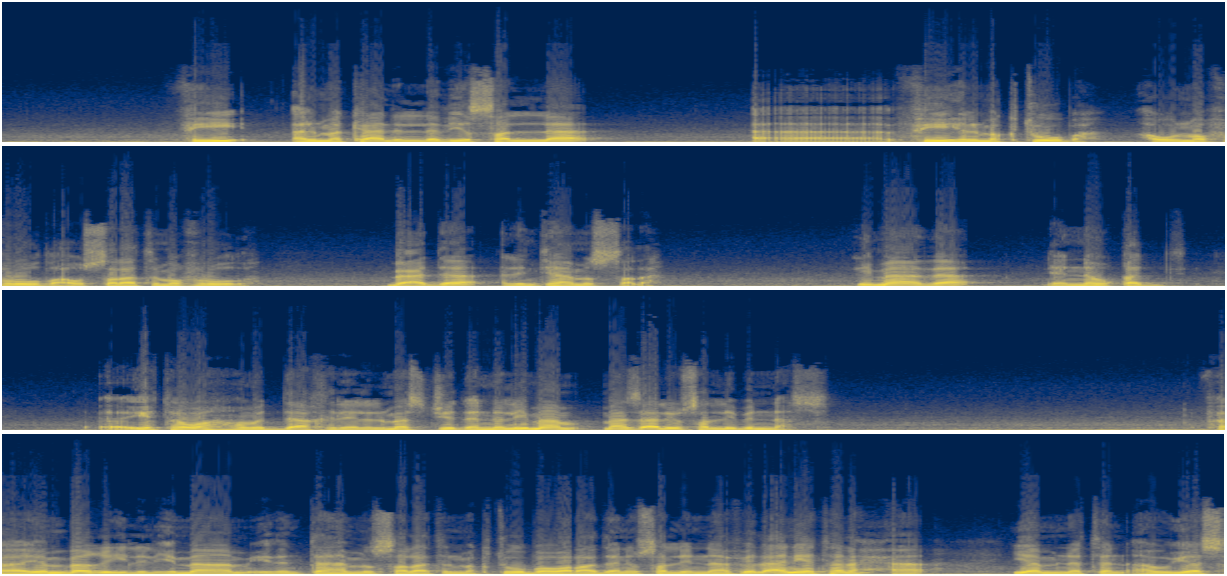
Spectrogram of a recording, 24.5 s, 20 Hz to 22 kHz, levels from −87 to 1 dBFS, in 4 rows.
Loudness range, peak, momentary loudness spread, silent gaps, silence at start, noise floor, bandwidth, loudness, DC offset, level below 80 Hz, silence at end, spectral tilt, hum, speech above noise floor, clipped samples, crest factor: 4 LU; 0 dBFS; 16 LU; none; 0 s; -34 dBFS; 10.5 kHz; -11 LUFS; under 0.1%; -32 dBFS; 0 s; -7 dB/octave; none; 25 dB; 0.6%; 10 dB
